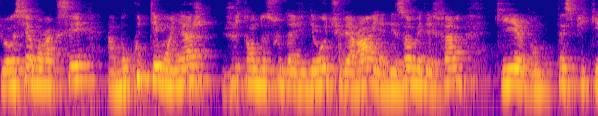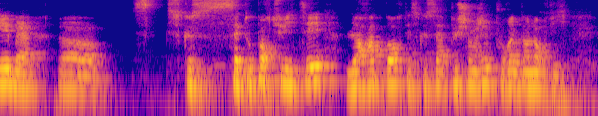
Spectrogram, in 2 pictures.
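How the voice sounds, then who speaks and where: This man's voice sits high in pitch, heard with audible room echo and noticeable background noise. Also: fairly even intonation, moderate pace. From France. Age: 40s. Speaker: network marketing entrepreneur. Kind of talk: sales pitch. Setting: hotel room. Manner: casual, hesitant with fillers.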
